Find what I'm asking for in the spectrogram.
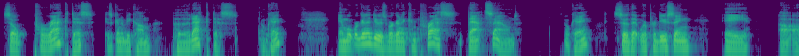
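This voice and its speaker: A man teaching pronunciation in an informal way, repeating example words and sounds slowly to demonstrate flapped and rolled R's. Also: on the low side. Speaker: language teacher. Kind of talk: informal instructional explanation.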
